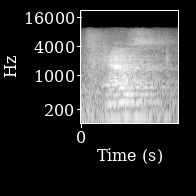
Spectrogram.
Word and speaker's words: has: Many one syllable word, especially when they have the sound, when they have the letter A, are pronounced like that, with ash.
